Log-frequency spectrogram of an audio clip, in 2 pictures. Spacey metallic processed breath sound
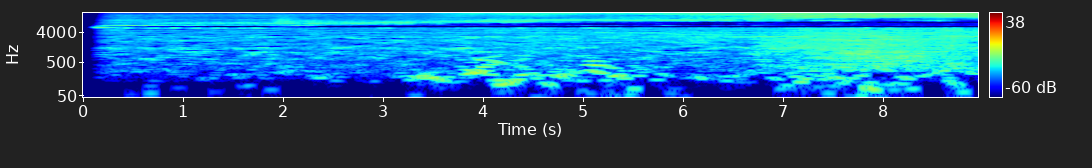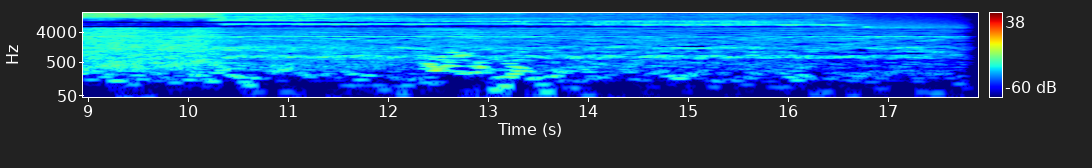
0:05.2 0:10.7

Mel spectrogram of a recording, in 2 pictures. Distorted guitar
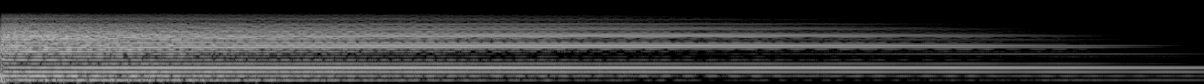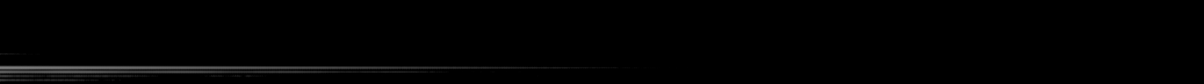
0:00.0 0:12.0

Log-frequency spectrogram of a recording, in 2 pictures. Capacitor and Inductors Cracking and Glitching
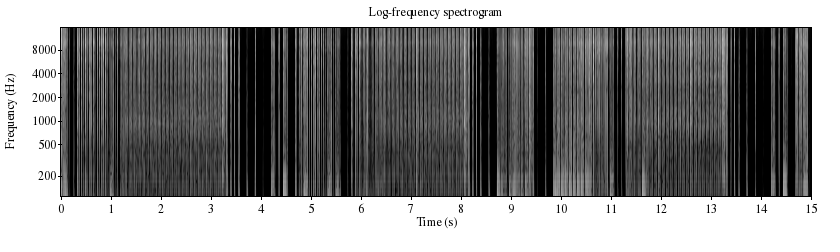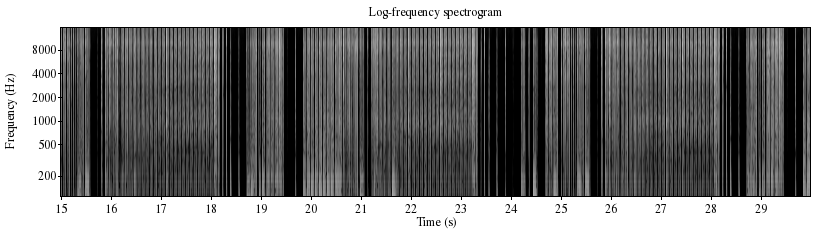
0:24.4 0:26.4

